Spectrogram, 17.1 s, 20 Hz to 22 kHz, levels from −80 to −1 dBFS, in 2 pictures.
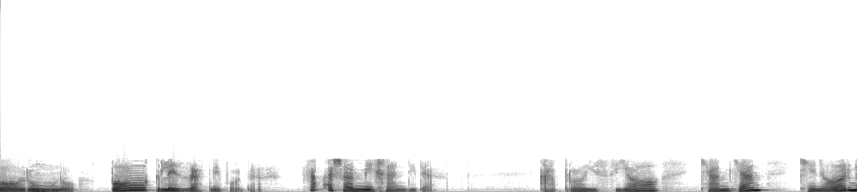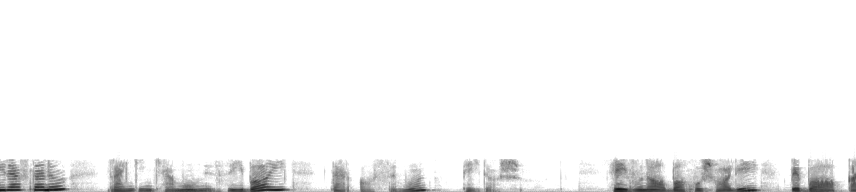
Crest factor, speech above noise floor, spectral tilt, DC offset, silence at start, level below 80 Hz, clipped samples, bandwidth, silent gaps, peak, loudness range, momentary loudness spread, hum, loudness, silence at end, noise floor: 18 dB; 37 dB; -11.5 dB/octave; under 0.1%; 0 s; -58 dBFS; under 0.1%; 4 kHz; none; -4 dBFS; 8 LU; 21 LU; none; -21 LUFS; 0 s; -58 dBFS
